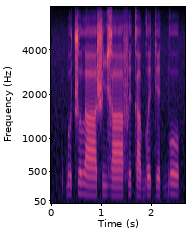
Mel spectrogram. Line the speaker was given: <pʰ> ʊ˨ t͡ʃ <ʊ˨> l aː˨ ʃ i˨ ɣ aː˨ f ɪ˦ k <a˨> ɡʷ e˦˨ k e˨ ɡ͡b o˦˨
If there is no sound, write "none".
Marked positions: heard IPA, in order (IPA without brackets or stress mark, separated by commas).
ɓ, ʊ˦, a˨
